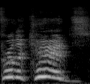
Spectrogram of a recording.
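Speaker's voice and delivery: high, loud, slow call-out. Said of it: "someone come up with that bag and be like".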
